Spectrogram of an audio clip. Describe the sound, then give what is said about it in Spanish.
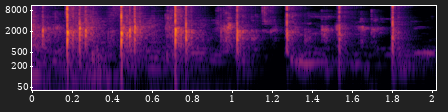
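A TV studio audience gives a short burst of applause for a volunteer picked from the audience: sharp, steady claps, roughly eight in two seconds, fairly bright and even, with murmuring voices running underneath. “Un aplauso.”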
